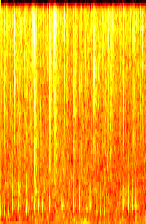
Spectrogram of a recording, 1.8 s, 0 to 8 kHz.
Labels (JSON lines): {"label": "biophony, rattle", "recorder": "SoundTrap 500"}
